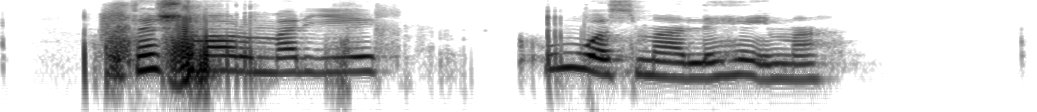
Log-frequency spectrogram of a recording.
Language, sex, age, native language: Icelandic, male, 11, Icelandic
